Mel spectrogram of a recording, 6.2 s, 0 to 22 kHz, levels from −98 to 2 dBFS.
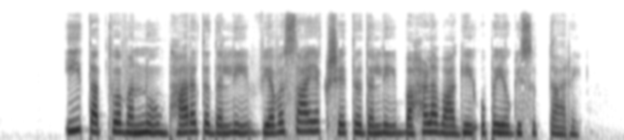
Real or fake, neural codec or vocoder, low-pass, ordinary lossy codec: fake; vocoder, 44.1 kHz, 128 mel bands every 512 samples, BigVGAN v2; 14.4 kHz; MP3, 64 kbps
